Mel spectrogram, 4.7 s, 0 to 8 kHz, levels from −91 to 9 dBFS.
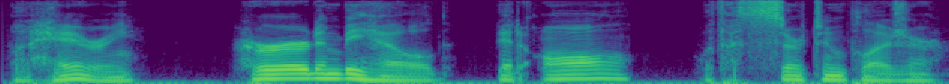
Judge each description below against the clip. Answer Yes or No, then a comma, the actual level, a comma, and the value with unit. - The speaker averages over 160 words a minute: No, average, 140 wpm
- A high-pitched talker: No, low, 105 Hz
